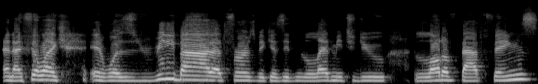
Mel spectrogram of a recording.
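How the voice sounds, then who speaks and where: Fairly low-pitched woman's voice in a French accent, fairly even in intonation and moderate in pace, on a very clean recording with a silent background. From southern France. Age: 20s. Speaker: digital artist. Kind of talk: interview.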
